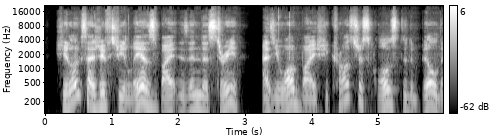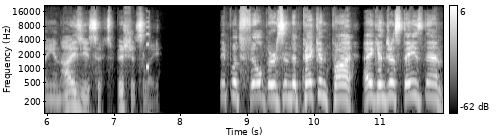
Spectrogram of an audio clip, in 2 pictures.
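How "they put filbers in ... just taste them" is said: cackling, very high-pitched voice. Narrator voicing a woman in an alley who eyes the listener, cackling in a high voice. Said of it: "cackling in a high voice".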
